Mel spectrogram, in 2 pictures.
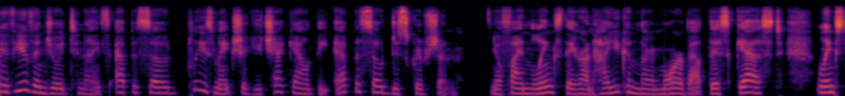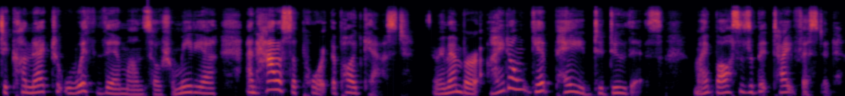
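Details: Adult speaker; normal speech.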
